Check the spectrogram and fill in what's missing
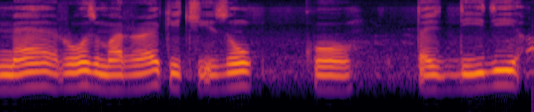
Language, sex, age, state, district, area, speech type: Urdu, male, 30-45, Delhi, New Delhi, urban, spontaneous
